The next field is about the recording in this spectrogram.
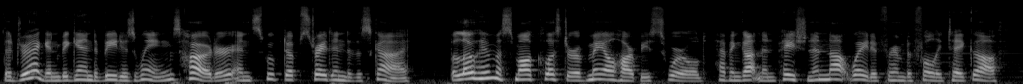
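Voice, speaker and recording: A woman reading scripted fiction as a story narrator. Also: medium pitch.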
